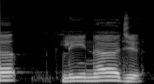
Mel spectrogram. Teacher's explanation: जीम के ऊपर क़लक़ला करेंगे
